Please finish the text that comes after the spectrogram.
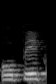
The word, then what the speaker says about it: opaque: इसका अंग्रेजी थोड़ा हट के होता है, ओपेक होता है, OPAQUE, ओपेक।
